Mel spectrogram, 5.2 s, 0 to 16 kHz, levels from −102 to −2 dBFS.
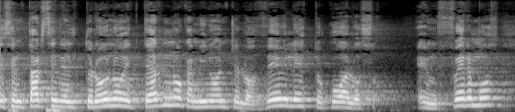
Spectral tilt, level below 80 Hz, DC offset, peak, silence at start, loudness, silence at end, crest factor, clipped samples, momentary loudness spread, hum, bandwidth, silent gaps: -5.5 dB/octave; -40 dBFS; under 0.1%; 0 dBFS; 0 s; -16 LUFS; 0.1 s; 16 dB; under 0.1%; 9 LU; none; 15.5 kHz; none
